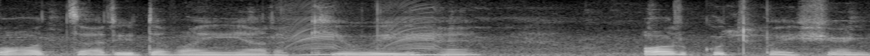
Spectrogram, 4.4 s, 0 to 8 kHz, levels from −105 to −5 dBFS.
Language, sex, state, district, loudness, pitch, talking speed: Hindi, female, Bihar, Gopalganj, -29 LUFS, 185 Hz, 140 wpm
